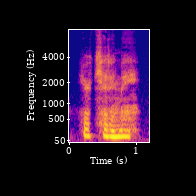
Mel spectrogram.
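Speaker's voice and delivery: weak, stunned, disbelieving, faint, barely-there voice. Reading a story, the narrator voices a character's stunned reply, said faintly. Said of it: "Ellery said faintly".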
